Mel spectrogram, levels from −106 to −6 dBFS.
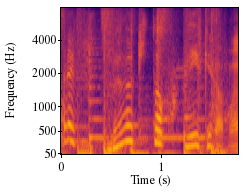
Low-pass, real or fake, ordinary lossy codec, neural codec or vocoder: none; fake; none; codec, 16 kHz, 1 kbps, X-Codec, HuBERT features, trained on balanced general audio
